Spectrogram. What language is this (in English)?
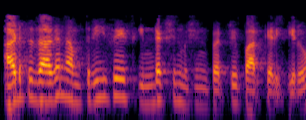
Tamil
